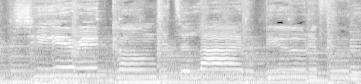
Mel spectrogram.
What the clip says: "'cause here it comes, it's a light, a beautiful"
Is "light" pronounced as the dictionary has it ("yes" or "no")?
yes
